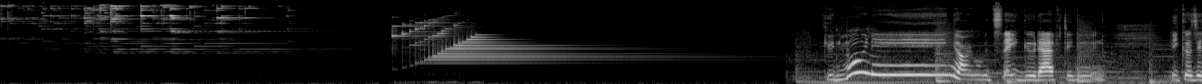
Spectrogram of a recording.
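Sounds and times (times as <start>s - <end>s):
twinkling chimes: 0.0s - 7.8s
rising run of bell tones: 0.0s - 7.9s.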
